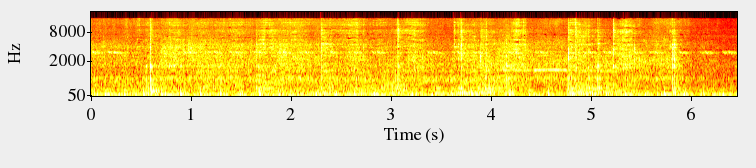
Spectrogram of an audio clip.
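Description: Metal spatula scraping and stirring sugar syrup in an aluminium kadai on the flame, in repeated irregular strokes, over a steady sizzle of the bubbling sugar as it starts to caramelise for red sweet curd.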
